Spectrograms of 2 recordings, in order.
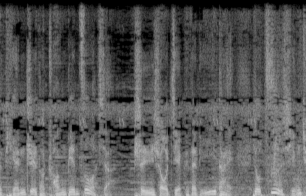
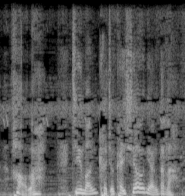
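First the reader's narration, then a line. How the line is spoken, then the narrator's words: Laughing. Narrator (Chinese): 阿锦笑道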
